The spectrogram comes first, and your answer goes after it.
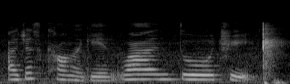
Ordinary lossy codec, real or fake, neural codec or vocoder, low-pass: none; real; none; 7.2 kHz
